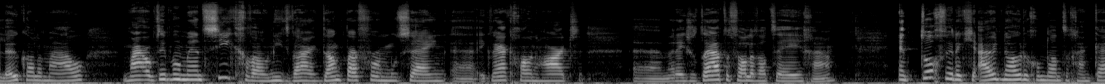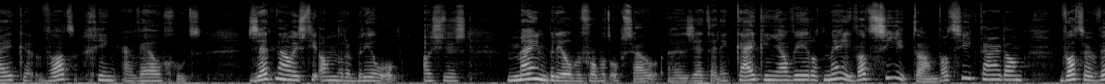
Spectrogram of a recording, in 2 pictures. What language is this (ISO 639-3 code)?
nld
